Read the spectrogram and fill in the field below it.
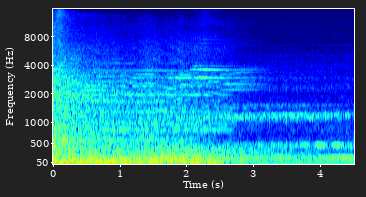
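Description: A burst of magical energy roars and shimmers, then fades.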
